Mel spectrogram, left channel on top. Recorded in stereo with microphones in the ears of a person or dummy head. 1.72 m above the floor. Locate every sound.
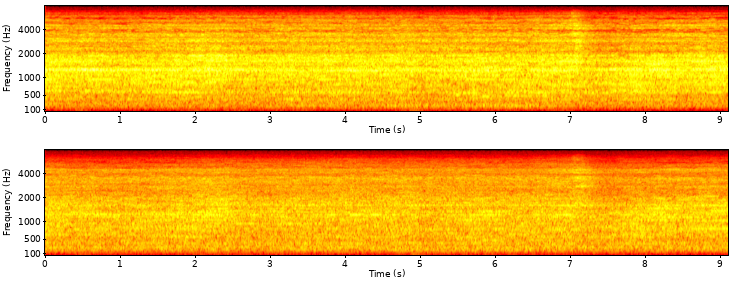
0.0 s an engine running: 80° left, 1.9 m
